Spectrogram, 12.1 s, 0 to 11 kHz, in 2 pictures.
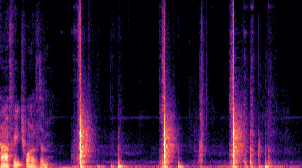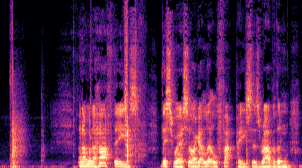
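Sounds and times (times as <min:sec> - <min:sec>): knife chopping on wooden board: 0:01.4 - 0:02.6, 0:03.2 - 0:05.5, 0:06.2 - 0:07.0.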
